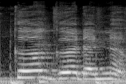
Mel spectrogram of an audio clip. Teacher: Bunyi ini terjadi akibat pangkal lidah menyentuh langit-langit lunak. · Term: bunyi dorselar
